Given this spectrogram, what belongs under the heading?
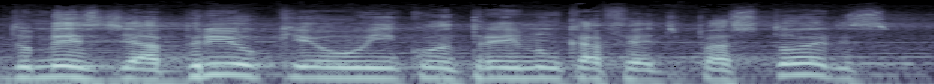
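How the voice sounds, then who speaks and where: A man with a Brazilian Portuguese accent preaching a sermon as a pastor in a church, talking in a halting way with restarts and asides. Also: fairly high pitch. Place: church sanctuary. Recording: long hall reverb.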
